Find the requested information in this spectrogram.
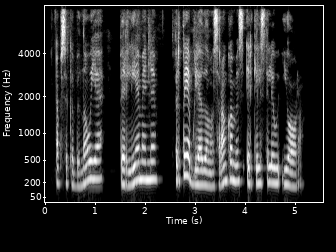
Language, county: Lithuanian, Vilnius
